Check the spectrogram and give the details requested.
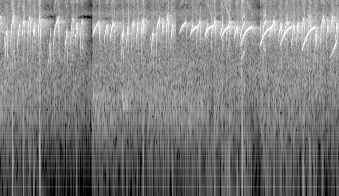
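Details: A pied triller sings a lure song meant to pull other birds nearer: a dense stream of high, sharp chirps that gives way to steady repeated curved whistles.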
